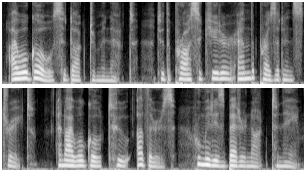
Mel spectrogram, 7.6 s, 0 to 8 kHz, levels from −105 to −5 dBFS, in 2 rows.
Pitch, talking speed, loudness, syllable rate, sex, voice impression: 175 Hz, 205 wpm, -19 LUFS, 5.5 syllables/s, female, very feminine, middle-aged, very thin, relaxed, slightly weak, slightly dark, very soft, slightly clear, fluent, cute, very intellectual, refreshing, very sincere, calm, very friendly, reassuring, unique, very elegant, slightly wild, sweet, slightly lively, kind, slightly intense, slightly modest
